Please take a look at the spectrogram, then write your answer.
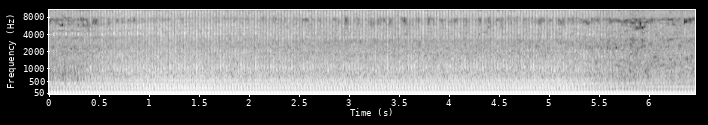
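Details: Honda EK Civic with a freshly built Vitara D16 turbo engine on its first start-up, radiator cap off; loud steady deep drone at a fast idle that never settles, stuck near 2000 rpm. Owner thinks it is an ECU setting and suspects the throttle body.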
